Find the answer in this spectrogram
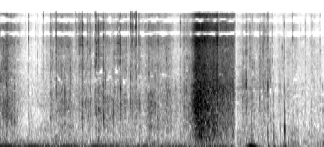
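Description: Dry leaf litter rustling and crinkling as a hand works among the leaves to pick a mushroom. One louder rustle comes about two and a half seconds in.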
